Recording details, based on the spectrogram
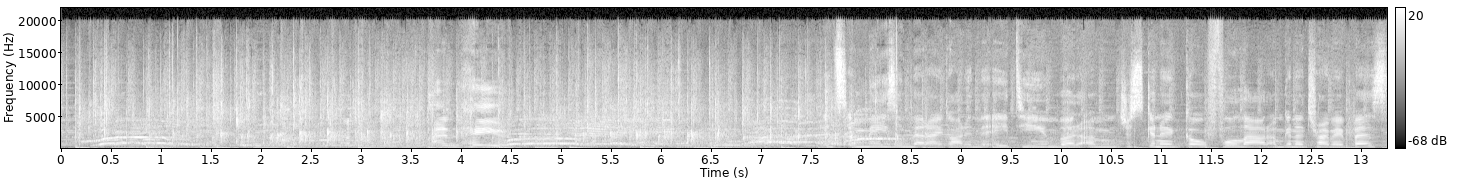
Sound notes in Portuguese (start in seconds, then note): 0.2 Aplausos; 6.6 Gritos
